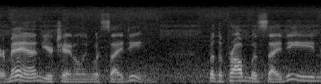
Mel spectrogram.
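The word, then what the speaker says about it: saidin: Sidine, I think is how it's pronounced.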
